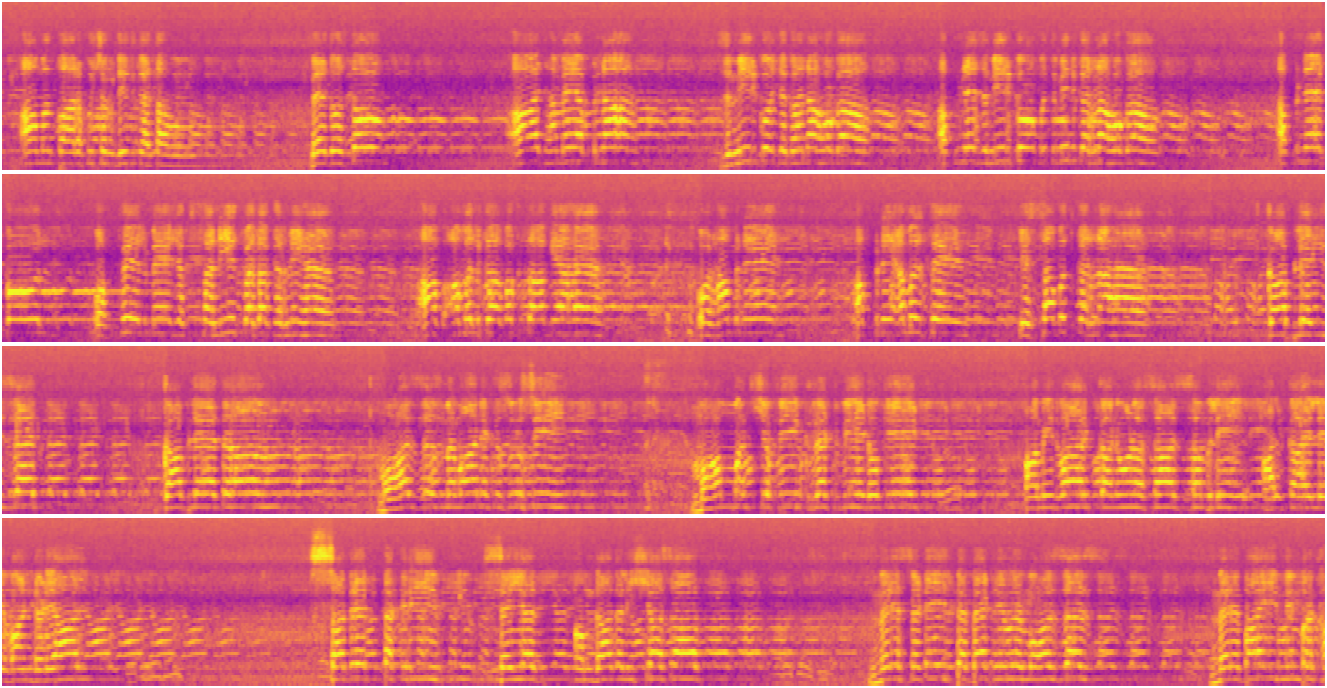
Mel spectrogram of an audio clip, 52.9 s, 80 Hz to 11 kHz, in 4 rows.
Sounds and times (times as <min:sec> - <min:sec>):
Male speech, man speaking: 0:00.0 - 0:02.2, 0:03.1 - 0:04.0, 0:05.1 - 0:06.5, 0:07.2 - 0:11.8, 0:12.8 - 0:16.8, 0:17.4 - 0:19.5, 0:20.1 - 0:27.4, 0:28.1 - 0:32.7, 0:33.4 - 0:41.7, 0:42.8 - 0:52.9
Narration, monologue: 0:00.0 - 0:52.9.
